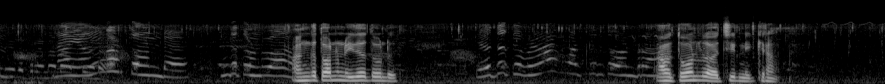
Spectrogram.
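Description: A young boy talks loudly and with animation close by.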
